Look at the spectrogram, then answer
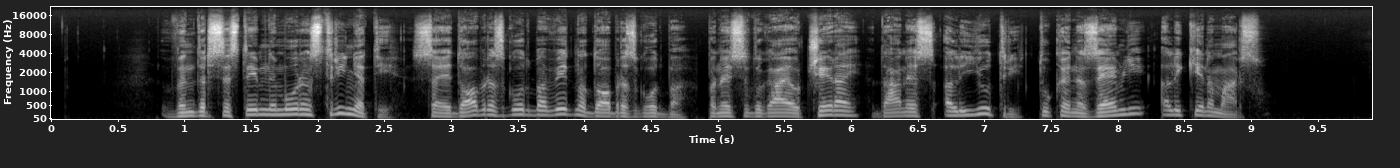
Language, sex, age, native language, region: Slovenian, male, 30-49, Serbian, Central Slovenia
